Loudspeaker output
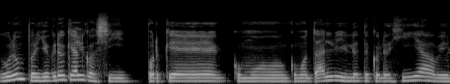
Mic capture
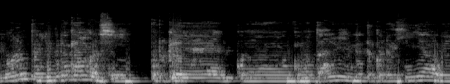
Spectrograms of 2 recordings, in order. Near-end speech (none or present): none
